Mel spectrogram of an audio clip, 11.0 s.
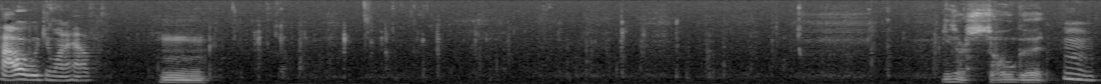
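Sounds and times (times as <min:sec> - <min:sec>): faint chewing: 0:02.0 - 0:09.8.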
